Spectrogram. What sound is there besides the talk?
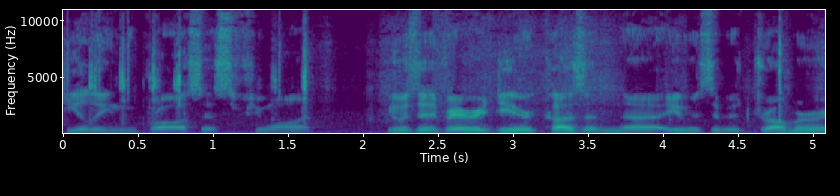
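No everyday noise stands out behind the speech.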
